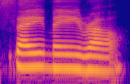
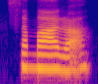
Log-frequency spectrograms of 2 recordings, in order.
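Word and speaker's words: Samara: হয়েছে, কিন্তু আমরা কি কেউ বলি সাইমেরা? বলি না, তাই না? সামারা, সামারা বলি, বিকজ ওর নেমটা ওইভাবে, ইটস নট ইন ফর ইট, sometimes it doesn't go with the names have different sorts of pronunciations.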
